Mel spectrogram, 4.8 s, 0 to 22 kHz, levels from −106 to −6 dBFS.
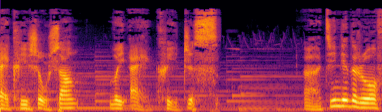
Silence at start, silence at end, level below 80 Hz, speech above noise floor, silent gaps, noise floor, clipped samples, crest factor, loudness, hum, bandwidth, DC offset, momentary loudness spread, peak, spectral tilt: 0 s; 0 s; -48 dBFS; 27 dB; none; -44 dBFS; under 0.1%; 18 dB; -18 LUFS; none; 16 kHz; under 0.1%; 21 LU; -2 dBFS; -3.5 dB/octave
